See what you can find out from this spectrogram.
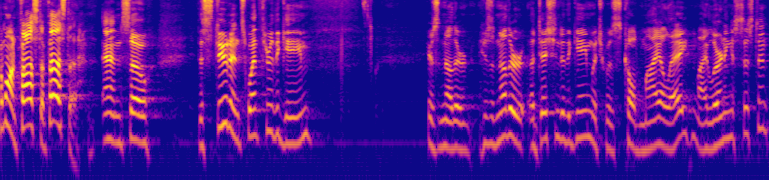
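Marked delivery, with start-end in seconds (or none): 0.0-1.0 put-on chiding German accent, higher and louder. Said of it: "spoke with this really annoying German accent".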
